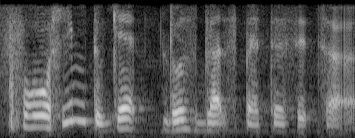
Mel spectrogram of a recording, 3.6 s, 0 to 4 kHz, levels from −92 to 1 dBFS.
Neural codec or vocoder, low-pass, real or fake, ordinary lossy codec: codec, 44.1 kHz, 7.8 kbps, Pupu-Codec; 3.6 kHz; fake; none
